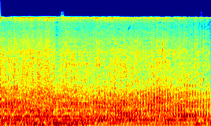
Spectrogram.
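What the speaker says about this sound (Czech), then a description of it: "Místo něj přistál na místním fotbalovém hřišti vrtulník s papežským legátem." A helicopter carrying a papal legate lands on a local football pitch at Velehrad, its rotor and engine roaring loudly and continuously with a steady throbbing beat close by.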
